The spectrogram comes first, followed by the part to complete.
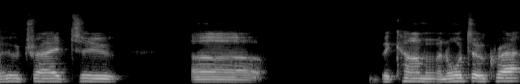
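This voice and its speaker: The man's voice sits fairly high in pitch. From England, London. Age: 70s. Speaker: spiritual teacher. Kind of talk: lecture. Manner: halting.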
